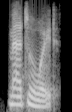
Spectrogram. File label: "mattoid", Indian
